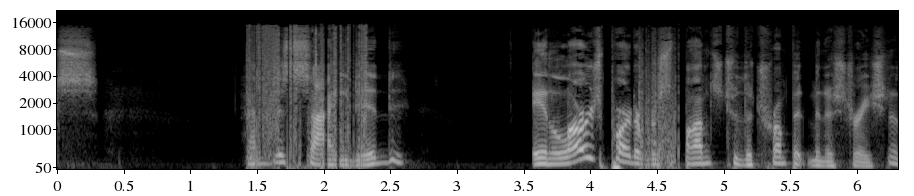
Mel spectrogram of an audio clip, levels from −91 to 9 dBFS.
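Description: Speech recording with two bursts of loose connector crackle, the first from 1.42 to 2.32 s and a shorter one from 4.37 to 4.66 s. Each burst is an irregular scratching and crackling laid over the signal. That is the sound of a worn or dirty contact repeatedly making and breaking as the plug or cable shifts. The audio is chopped in and out.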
